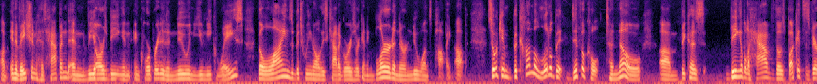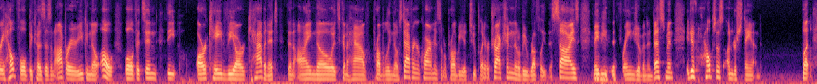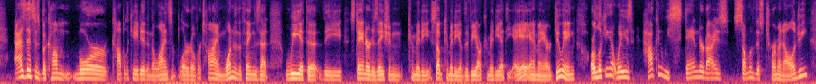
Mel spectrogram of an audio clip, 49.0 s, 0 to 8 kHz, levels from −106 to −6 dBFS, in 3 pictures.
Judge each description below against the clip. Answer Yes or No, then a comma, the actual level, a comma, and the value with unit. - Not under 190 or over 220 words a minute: No, average, 180 wpm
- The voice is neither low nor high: No, low, 120 Hz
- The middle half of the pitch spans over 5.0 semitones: No, average, 3.7 semitones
